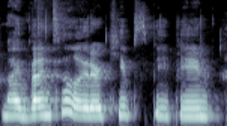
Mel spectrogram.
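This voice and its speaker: A woman vlogger who is losing her voice, speaking in a strained, raspy whisper. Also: medium pitch, little pitch movement, moderate pace, a little mellow, slight background noise. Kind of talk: apologetic vlog outtake.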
